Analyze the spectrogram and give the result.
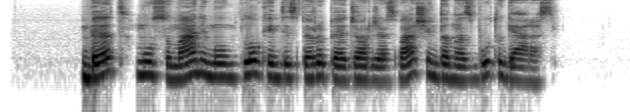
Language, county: Lithuanian, Šiauliai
